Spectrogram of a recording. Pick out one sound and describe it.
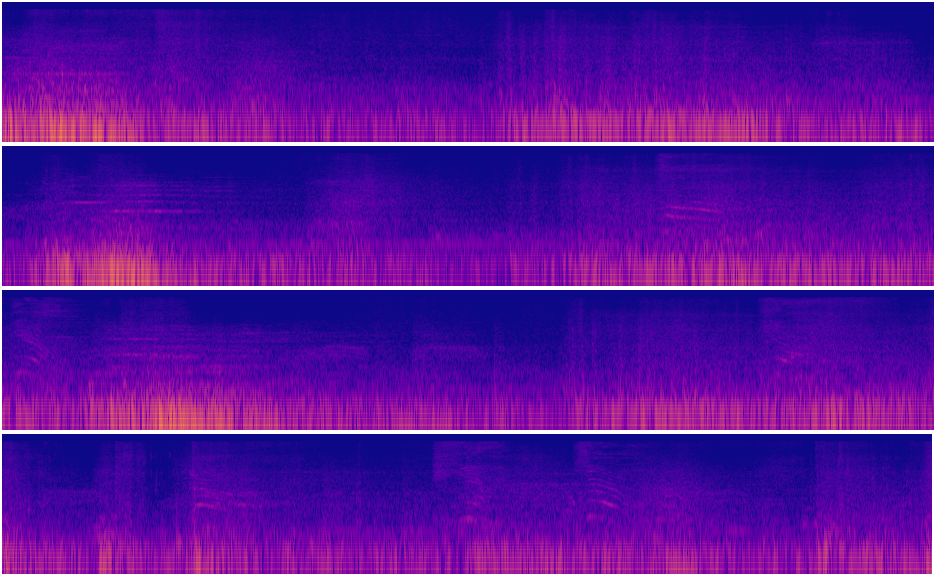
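Magic spells burst and boom in a fight.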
